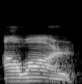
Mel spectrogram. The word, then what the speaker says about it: hour: যে I read one হাওয়ার ইন the morning, but হাওয়ার ইজ not correct, we have to say just hour. So h will be deducted from the word.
